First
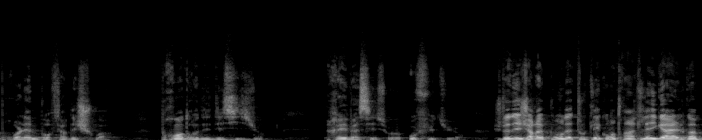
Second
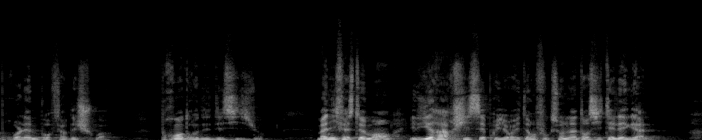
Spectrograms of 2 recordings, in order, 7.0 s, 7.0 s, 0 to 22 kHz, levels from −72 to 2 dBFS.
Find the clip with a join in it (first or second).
first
